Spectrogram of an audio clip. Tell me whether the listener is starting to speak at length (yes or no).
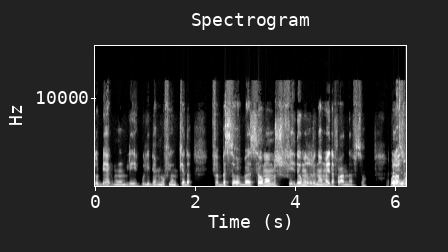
no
